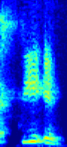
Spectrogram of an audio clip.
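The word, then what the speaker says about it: cin: सी इन हमारे पास में जो कंसेप्ट है, अच्छा इसको बोलेंगे क्या, ये यहाँ पर मैंने लिखा है कि प्रोनाउंस्ड एज सी इन, ठीक है।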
